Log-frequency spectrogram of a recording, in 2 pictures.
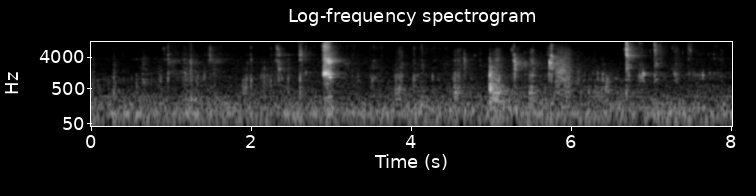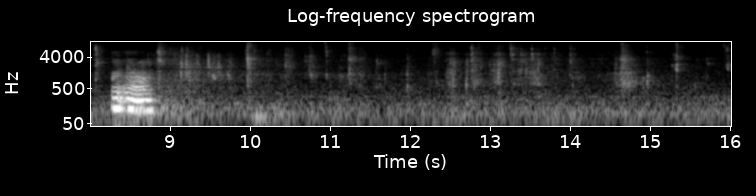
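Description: A woman bites and chews food close to a microphone.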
